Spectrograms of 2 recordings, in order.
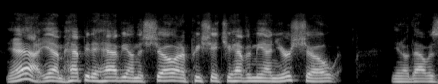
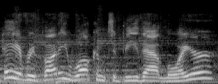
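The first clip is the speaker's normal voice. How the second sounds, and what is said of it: Radio announcer voice. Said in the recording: “This is my announcer voice.”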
